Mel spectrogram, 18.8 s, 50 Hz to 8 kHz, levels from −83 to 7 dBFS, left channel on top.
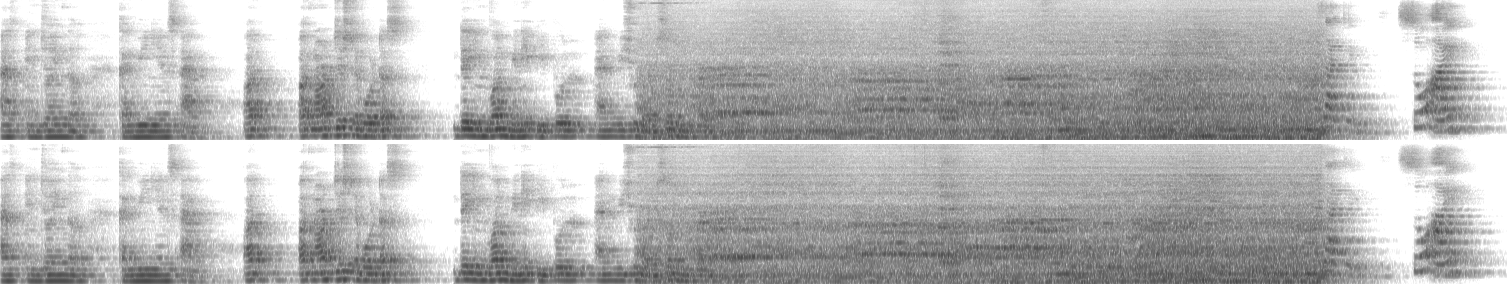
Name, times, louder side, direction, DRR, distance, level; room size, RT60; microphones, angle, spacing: voice 1, 0.0-2.4 3.0-3.2 3.7-5.0 5.7-9.3, equal, ahead, -7 dB, 2.8 m, -23 dB
sound 1, 7.9-16.5, right 1 dB, 25° right, 1.9 m, -23 dB
voice 2, 15.8-17.1 17.5-18.2, left 1 dB, 40° left, -4 dB, 2.5 m, -29 dB
7.8 x 5.7 x 5.7 m, 0.96 s
head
